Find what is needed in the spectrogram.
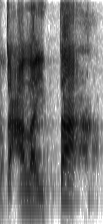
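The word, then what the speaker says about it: تعاليت: Tabarakta rabbana wa ta'alaita huruf ta bukan huruf kaf. Ini memang ta'alaita karena tabarakta rabbana wa ta'alaik. Nah, pas kunut ta'alaik bacanya juga. Orang ta'alaita bukan ta'alaika.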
